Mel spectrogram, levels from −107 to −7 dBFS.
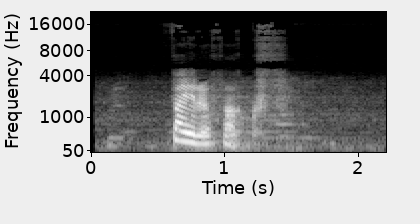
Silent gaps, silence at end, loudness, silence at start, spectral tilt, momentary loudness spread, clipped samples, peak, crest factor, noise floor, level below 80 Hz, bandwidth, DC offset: none; 0.9 s; -16 LUFS; 0.6 s; -7.5 dB/octave; 22 LU; under 0.1%; -2 dBFS; 20 dB; -56 dBFS; -64 dBFS; 4.8 kHz; under 0.1%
